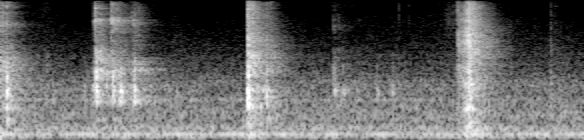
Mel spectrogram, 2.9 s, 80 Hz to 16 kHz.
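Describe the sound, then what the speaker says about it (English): Computer keyboard typing in short bursts of a few clicking keystrokes, separated by brief pauses, close and fairly quiet. "give me 1 second to type that in"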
